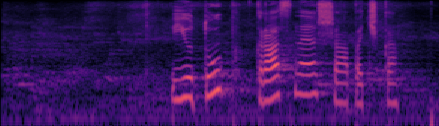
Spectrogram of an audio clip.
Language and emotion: Russian, neutral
